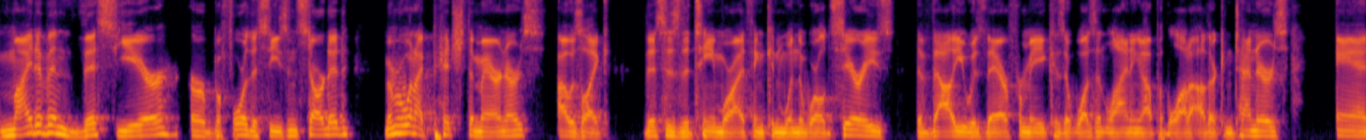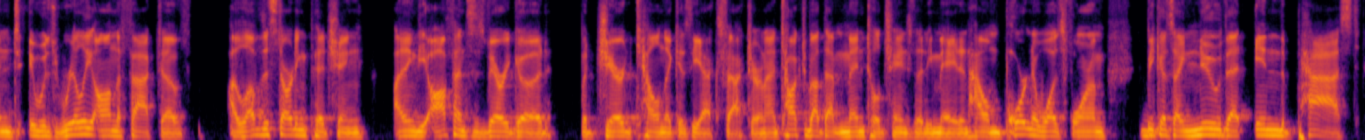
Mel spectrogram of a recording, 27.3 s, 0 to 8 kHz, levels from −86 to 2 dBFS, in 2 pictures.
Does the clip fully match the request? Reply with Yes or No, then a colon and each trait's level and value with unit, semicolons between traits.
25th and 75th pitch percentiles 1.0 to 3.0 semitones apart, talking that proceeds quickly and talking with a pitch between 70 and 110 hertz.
No: average, 4.0 semitones; fast, 215 wpm; low, 100 Hz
